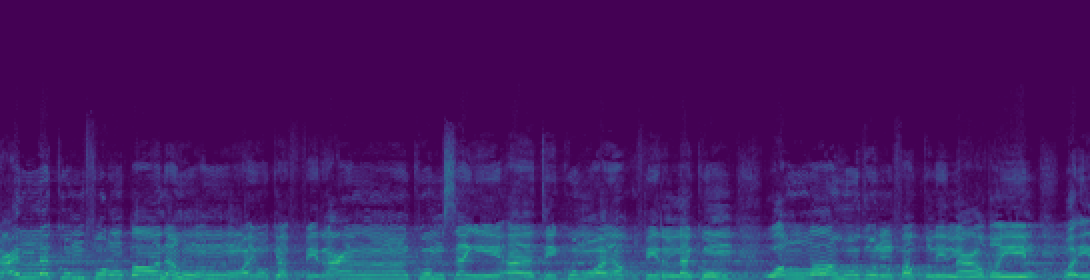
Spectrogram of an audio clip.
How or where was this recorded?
large echoing room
